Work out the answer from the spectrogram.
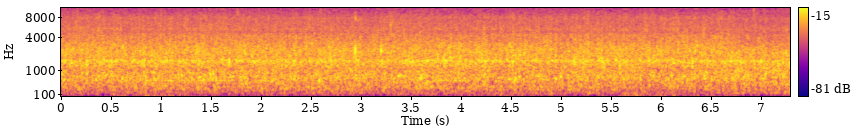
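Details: Bright, steady splashing of running water, like a brook, with no animal calls heard.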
